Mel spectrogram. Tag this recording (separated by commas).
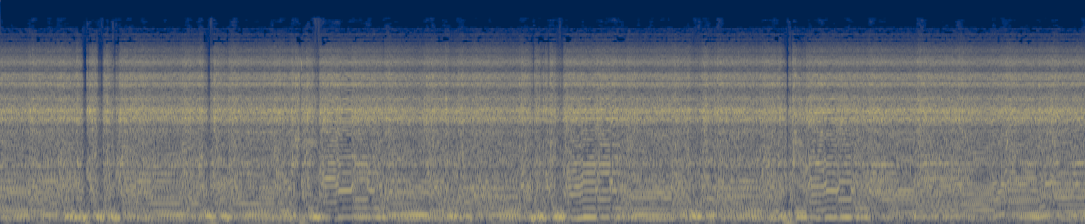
Plucked string instrument, Guitar, Musical instrument, Electric guitar, Strum, Music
